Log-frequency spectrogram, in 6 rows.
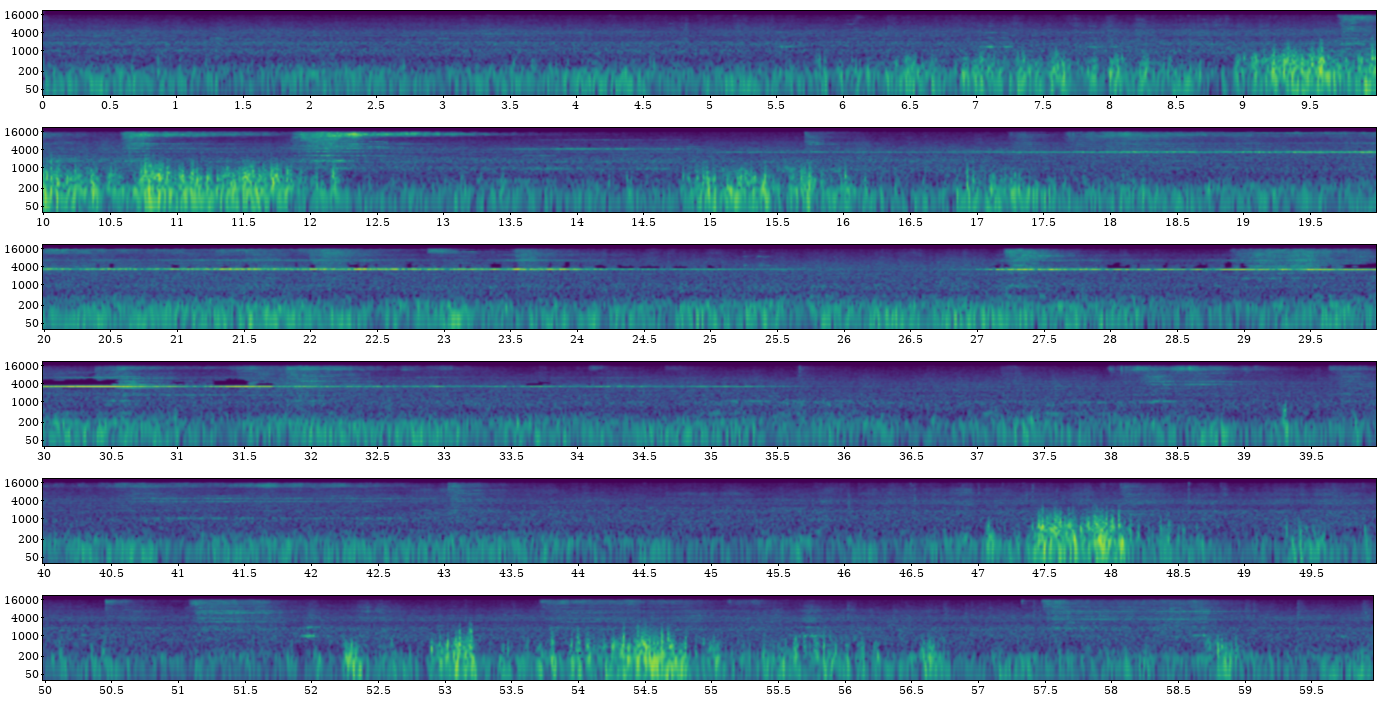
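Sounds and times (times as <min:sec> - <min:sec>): freight train cars rumbling: 0:00.0 - 0:59.9
high-pitched wheel squeal: 0:07.0 - 0:08.2, 0:09.7 - 0:25.8, 0:26.8 - 0:35.8, 0:38.0 - 0:39.1, 0:39.7 - 0:43.4, 0:57.5 - 0:59.0.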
